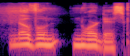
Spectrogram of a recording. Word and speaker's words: Novo Nordisk: zenek I believe there Novo nois is it norvo nois did I say it right yeah Novo Nordisk I yeah I say that three times fast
